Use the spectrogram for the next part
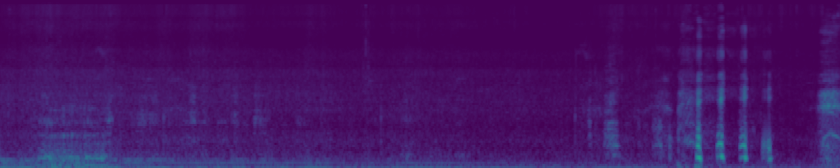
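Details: West Siberian Laika named Vyuga at play: a low rough growl early on, then a quick series of four short sharp barks near the end and one more bark, over a steady low rumbling background hum.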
